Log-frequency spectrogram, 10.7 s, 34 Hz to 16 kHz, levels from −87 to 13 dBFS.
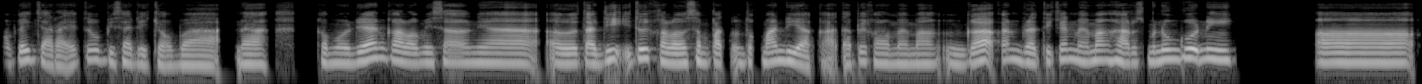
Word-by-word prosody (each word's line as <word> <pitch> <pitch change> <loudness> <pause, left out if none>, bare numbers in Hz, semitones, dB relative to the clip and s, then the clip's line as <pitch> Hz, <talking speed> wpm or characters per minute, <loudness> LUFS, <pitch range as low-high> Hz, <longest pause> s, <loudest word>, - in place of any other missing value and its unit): mungkin 175 +4 -2
cara 140 -4 -2
itu 180 +8 -7
bisa 170 -2 -4
dicoba. 140 -1 -3 0.2
Nah, 155 0 0 0.4
kemudian 165 +6 +2
kalau 175 -4 +2
misalnya, 165 -1 0
eee, 155 -1 +2
tadi 160 +4 +3
itu 225 - +2
kalau 160 -2 +4
sempat 165 -3 0
untuk 165 +1 -5
mandi 180 -1 +3
ya, 140 - +3
Kak. - - -5
Tapi 180 - -5
kalau 160 -1 -2
memang 155 0 -3
enggak 165 +7 +3
kan 200 - 0
berarti 175 0 -1
kan 215 0 0
memang 195 +2 0
harus 165 -1 +1
menunggu 215 +5 +3
nih. 210 -2 +1 0.7
Eee 170 0 +3
165 Hz, 170 wpm, -23 LUFS, 155-180 Hz, 0.7 s, kalau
